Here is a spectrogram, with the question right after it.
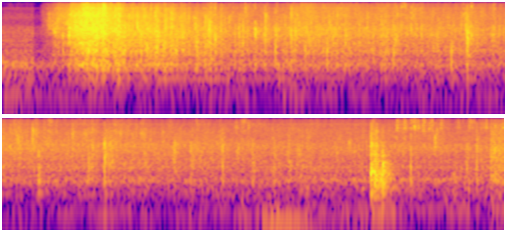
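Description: Onions sizzle in hot oil for a mutton fry, a loud hiss bursting in as they hit the pan, then a steady crackling fry with a few sharper pops and stirs.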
